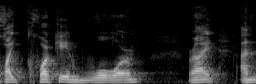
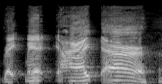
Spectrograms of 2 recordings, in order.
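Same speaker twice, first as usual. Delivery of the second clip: higher and louder, broad thick Northern Irish; thickest Northern Irish accent; 8 semitones higher, 9 dB louder, slower than usual. Retold or imitated. Showing the accent she had on moving over, thick Northern Irish. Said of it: "I had the thickest".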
